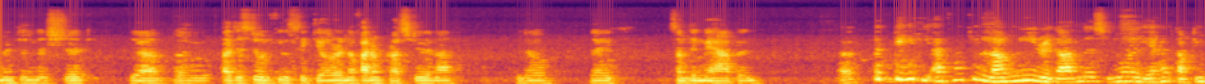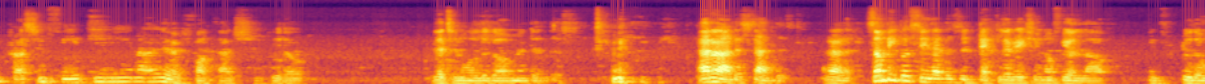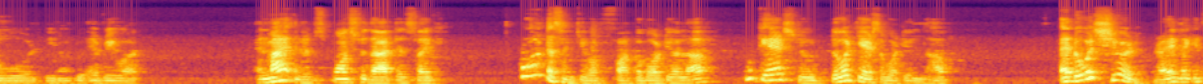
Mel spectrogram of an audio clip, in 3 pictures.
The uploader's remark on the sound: Ignore the bad audio.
